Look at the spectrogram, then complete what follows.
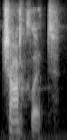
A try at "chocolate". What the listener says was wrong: Okay, take out that O. Okay, so it's an chocolate, like that.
